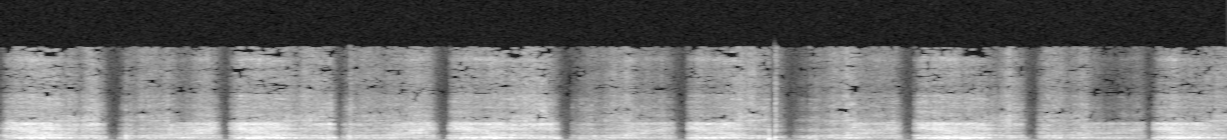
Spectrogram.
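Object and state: Cardboard box being scratched.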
